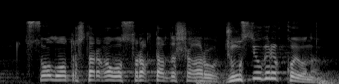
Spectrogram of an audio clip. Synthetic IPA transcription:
so̞lˠwo̞t̪əɾəst̪ɑɾʁɑwo̞sə̥sʊɾɑqt̪ɑɾd̪əʃəʁɑɾuʒʊməst̪ewkʲʰeɾekqʰːojwo̞nə̰

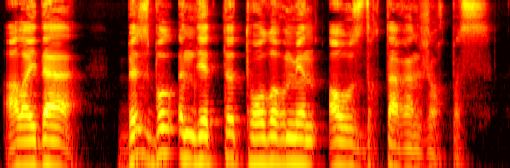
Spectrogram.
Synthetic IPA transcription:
ɑ̰lˠɑjd̪ɑ | bɪzbʊlˠɪnd̪e̞t̪ːɪt̪ʰo̞lˠəʁəme̞nɑwəzd̪əq̚t̪ɑʁɑnʒo̞̰q̚pə̰z̥

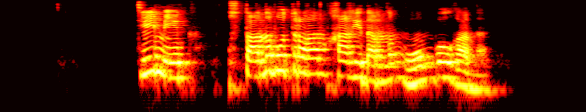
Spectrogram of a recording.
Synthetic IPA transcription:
d̪̥e̞me̞k | ʊst̪ɑnəpwo̞t̪əɾʁɑɴqʰɑʁijd̪ɑmnəɴwo̞ɴbo̞lˠʁɑnə

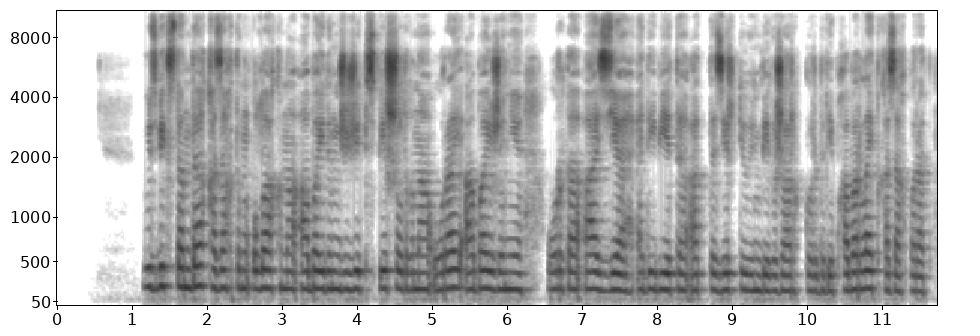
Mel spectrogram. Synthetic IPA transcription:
wɵzbe̞kʲɪ̥st̪ɑnd̪ɑqʰɑzɑqt̪əɴʊlˠɑqənəʔɑbɑjd̪əɴʒʏzʒet̪̚pɪ̥sbe̞sʒ̥əlˠd̪əʁənɑwʔo̞ɾɑjɑbɑjʒæne̞ | wo̞ɾt̪ɑʔazʲijaæd̪e̞bije̞t̪ɪʔɑt̪ːəze̞ɾt̪ːe̞weŋbe̞ɡʲɪʒɑɾəq̚kʲʰɵɾd̪ɪd̪e̞pχɑbɑɾlˠɑjd̪əqʰɑzɑq̚bɑɾɑt̪

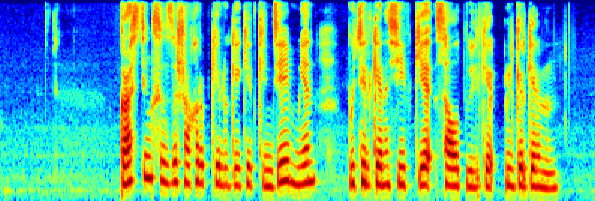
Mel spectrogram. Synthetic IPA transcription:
kasʲt̪iŋɡsɪzd̪ɪʃɑqəɾəp̚kʲʰe̞luɡʲe̞kʲʰe̞t̪kʲe̞nd̪e̞me̞n | b̥ʉt̪e̞lkʲe̞nɪse̞jɪfkʲe̞sɑlˠəpʏlɡʲeɾɡʲe̞nmɪn

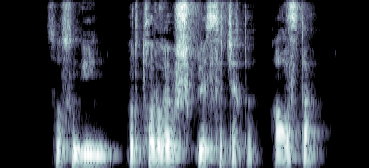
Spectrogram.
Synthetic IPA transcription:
so̞səŋkʲʰe̞jɪnbɪɾt̪ʰo̞ɾʁɑjɪʃɪ̥k̚bɪlesɪɾt̪ʒɑq̚t̪əɑlˠəst̪ɑn

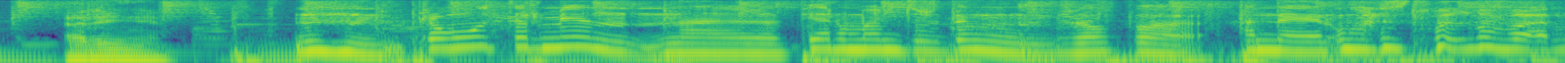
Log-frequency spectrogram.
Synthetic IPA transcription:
aɾinə | m̩ɦəpromot̪oɾmenpʰeɾmand͡ʒəɾd̪əŋʒalˠpəqʰand̪ajaɾmaɾsəlˠəʁəbaɾ

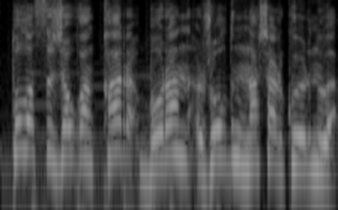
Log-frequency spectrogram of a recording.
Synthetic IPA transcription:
t̪ʰo̞lˠɑsəzʒɑwʁɑɴqʰɑɾbo̞ɾɑnʒo̞lˠd̪əɴnɑʃɑɾkʲʰɵɾɪnuɪ

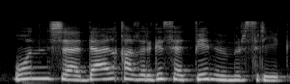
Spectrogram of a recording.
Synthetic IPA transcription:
wo̞nənʃɑd̪ælqʰɑzɪɾɡʲɪsæt̪̚pe̞nwɵmɪɾsɪɾek

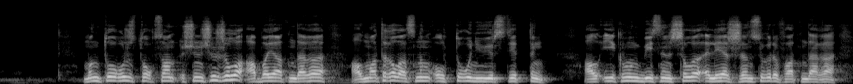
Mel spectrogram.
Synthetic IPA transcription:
məɴt̪ʰo̞ʁəzʒʏzt̪ʰo̞qsɑnʏʃɪnʃɪʒəlˠəʔɑbɑjɑt̪ənd̪ɑʁəɑ̰lˠmɑt̪əqʰɑlˠɑsənəɴʊlˠt̪ːəqunijve̞rsijt̪e̞t̪ːɪŋ | ɑ̰lˠe̞kʲɪməɴbe̞sɪnʃɪʒəlˠəʔeljasʒensuɡɾofɑt̪ənd̪ɑʁə

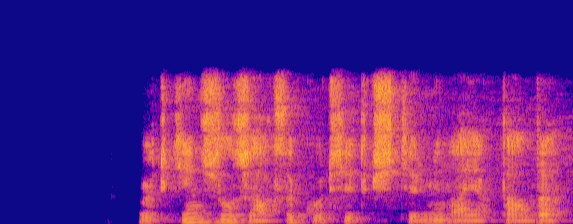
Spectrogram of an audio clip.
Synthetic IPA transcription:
wɵt̪kʲe̞nʒəlˠʒɑqsəkʲʰɵɾse̞t̪kʲɪ̥ʃt̪e̞ɾme̞nɑjɑq̚t̪ɑlˠd̪ə

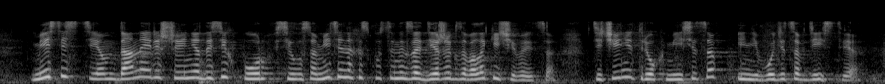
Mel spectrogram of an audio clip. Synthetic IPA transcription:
vmʲesʲtʲɪsʲtʲe̞md̪anːəjəɾʲɪʂɛnʲɪjəd̪ɐsʲɪxpo̞rfsʲilˠʊsɐmnʲitʲɪlʲnɨxɪskust̪vʲɪnːɨxzɐdʲe̞rʐəkzəvəlˠɐkʲit͡ɕɪvəjɪt̪sə̰ | ftʲɪt͡ɕenʲɪːɪt̪ɾʲo̞xmʲesʲɪt̪səf | inʲɪvodʲɪt̪səvdʲejst̪vʲɪjə̰

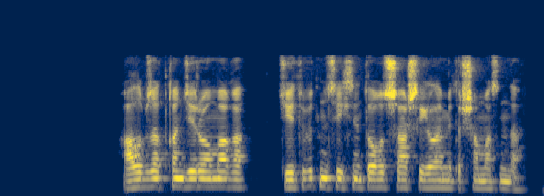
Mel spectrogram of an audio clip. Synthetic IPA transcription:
ɑ̰lˠəpʒɑt̪̚qɑnʒe̞ɾɑmɑʁə | ʒ̥e̞t̪ɪbʏt̪ɪnse̞kse̞nt̪ʰo̞ʁəzʃɑɾʃəkʲilˠomʲe̞t̪rʃɑmɑsənd̪ɑ

